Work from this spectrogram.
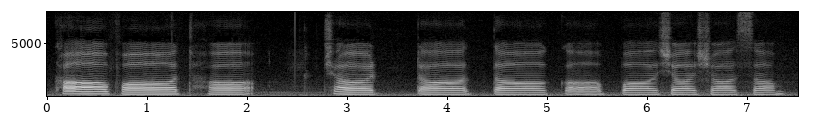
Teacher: ख फ थ छ ट त क प श स, इन सब का बाह्य प्रयत्न क्या है? विवार, श्वास और अघोष होता है।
